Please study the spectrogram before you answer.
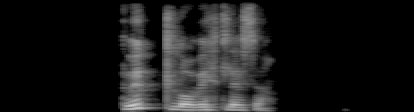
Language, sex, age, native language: Icelandic, female, 50-59, Icelandic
